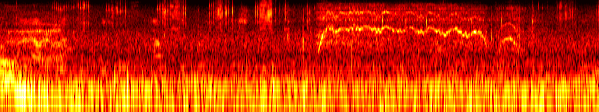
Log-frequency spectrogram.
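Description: Fishing reel and rod being handled, with a run of short mechanical clicks. About three seconds in, a high warbling tone starts, wavering quickly in pitch, and stops just before the end.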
